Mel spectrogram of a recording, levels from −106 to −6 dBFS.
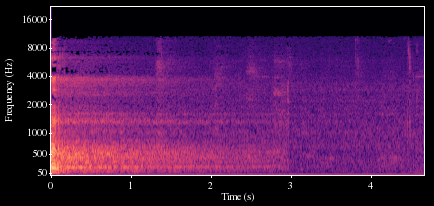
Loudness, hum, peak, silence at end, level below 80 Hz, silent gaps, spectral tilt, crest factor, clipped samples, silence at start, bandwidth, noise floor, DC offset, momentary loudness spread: -37 LUFS; none; -6 dBFS; 0.05 s; -66 dBFS; none; -5.5 dB/octave; 30 dB; under 0.1%; 0 s; 10.5 kHz; -58 dBFS; under 0.1%; 22 LU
